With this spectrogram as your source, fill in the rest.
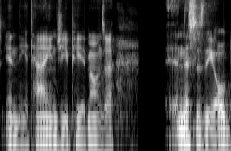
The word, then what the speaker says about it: Monza: God, I keep switching back and forth between something like a Italian person with Monza and Monza. Like, Monza. Americans say Monza.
